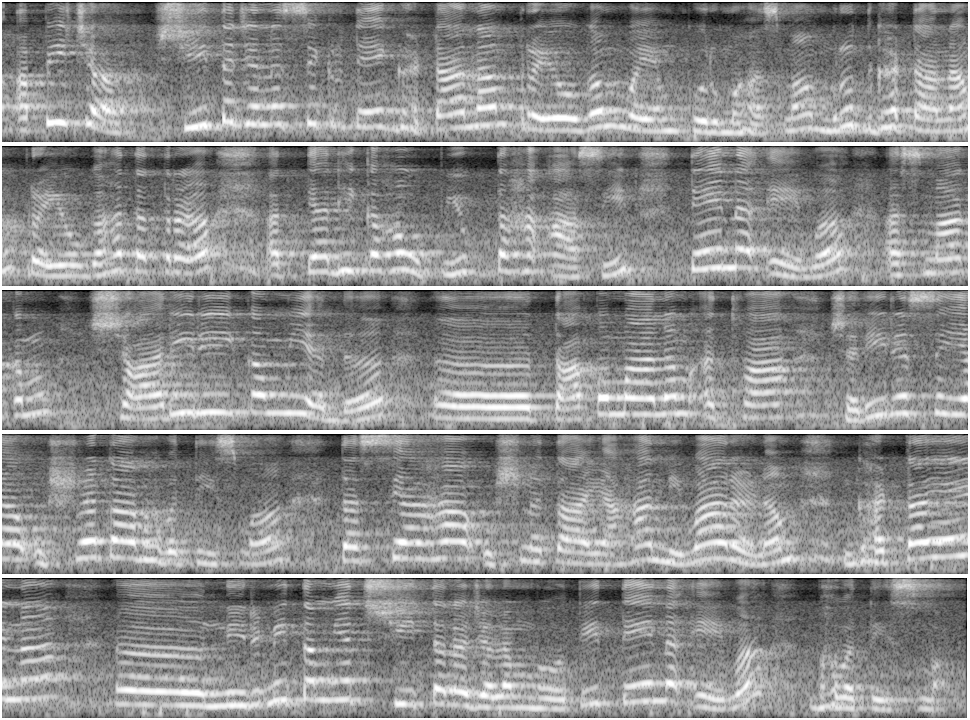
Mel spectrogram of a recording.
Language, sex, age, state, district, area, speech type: Sanskrit, female, 45-60, Maharashtra, Nagpur, urban, spontaneous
